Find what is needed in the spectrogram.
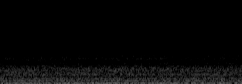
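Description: Quiet room tone: a faint, steady low hum with no distinct handling or peeling sounds.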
